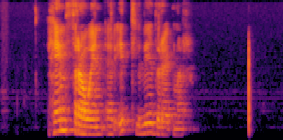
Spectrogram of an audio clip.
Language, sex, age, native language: Icelandic, female, 50-59, Icelandic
